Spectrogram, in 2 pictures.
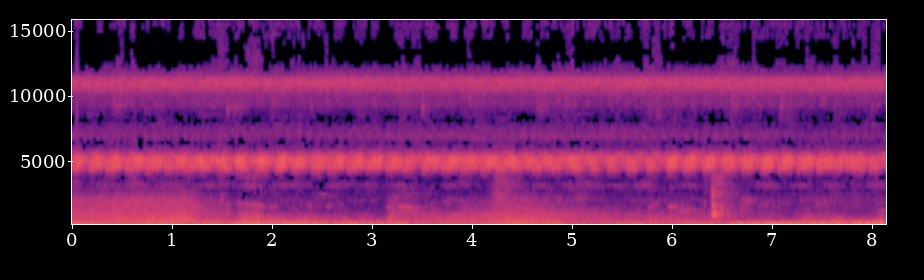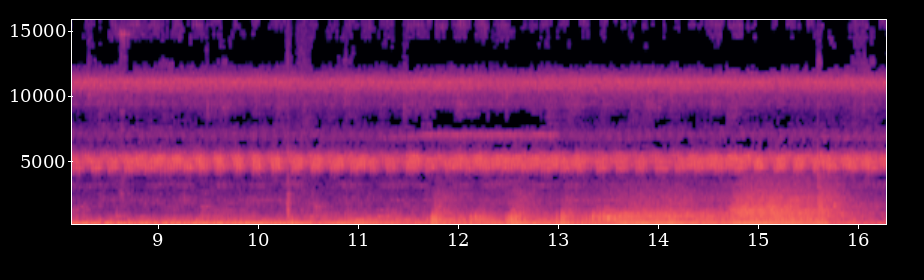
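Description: Crickets chirping in a steady, continuous high-pitched chorus, with a low steady hum beneath. A few light clicks and some rustling come from a metal gun receiver being handled, busiest near the end.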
